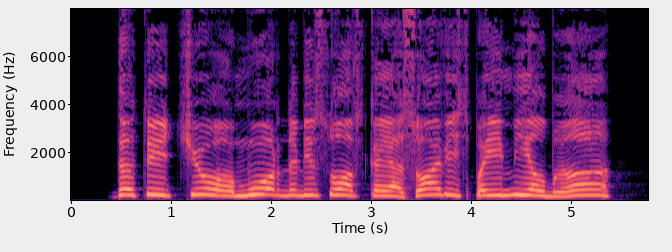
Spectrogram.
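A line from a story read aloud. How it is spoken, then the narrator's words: Mournful ghouls howling. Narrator (Russian): Тоскливо взвыли упыри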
